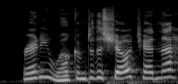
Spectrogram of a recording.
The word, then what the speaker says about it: Cedna: I would have pronounced it Cedna had I not known. It was Chedna.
